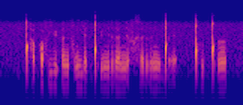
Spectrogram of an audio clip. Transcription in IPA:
ǃʰ ə̰˥ qʷ ə˥ f j y˥ ʔ ɜ˥ ŋ f ə̰˥ ŋ j ɛ˨ ǃʼ y˥ ŋ r ɜ˥ n ɛ̰˥ f x ɜ˨ r ə˥ ŋ ɡ͡ǃ ɛ̰˨ | ǃʰ u˥ ǃʼ ɤ˥

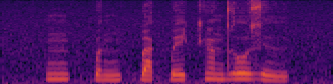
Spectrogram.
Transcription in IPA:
ŋ o˧ k͡p ə˨ ŋ ɨ˧ ɡ͡b a˨ k͡p e˧ t͡ʃ ɔ̃˦ d oː˦ z ɨ˨

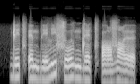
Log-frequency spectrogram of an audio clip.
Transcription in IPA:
ɖ e t͡sʼ ɛ m b e l i s o l n d ɛ t͡sʼ ɒ zˤ ɜ

